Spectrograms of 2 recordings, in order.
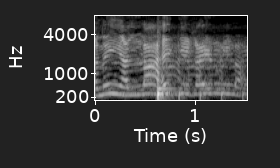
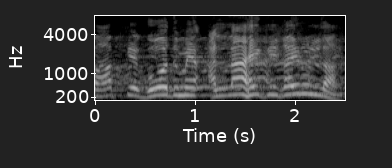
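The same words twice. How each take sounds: First: Much higher, louder repeat; shouted demand. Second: High, loud demand; challenging question. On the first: Sunni shouting his question again at the cleric. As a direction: insist at full shout. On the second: Sunni challenging the cleric about the baby, loudly. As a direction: call him out in challenge. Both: Acted.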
